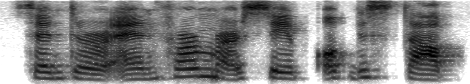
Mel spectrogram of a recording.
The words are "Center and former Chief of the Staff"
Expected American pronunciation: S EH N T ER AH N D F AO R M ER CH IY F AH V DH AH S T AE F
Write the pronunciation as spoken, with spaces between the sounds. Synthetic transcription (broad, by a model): S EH N T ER AH N D F AO R M ER S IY P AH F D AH S T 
